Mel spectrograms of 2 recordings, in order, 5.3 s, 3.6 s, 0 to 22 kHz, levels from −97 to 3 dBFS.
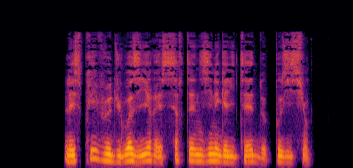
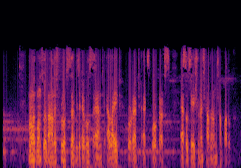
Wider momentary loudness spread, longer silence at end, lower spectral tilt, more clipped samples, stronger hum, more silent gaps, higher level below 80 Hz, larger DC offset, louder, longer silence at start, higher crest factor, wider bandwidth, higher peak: about the same, 8 LU vs 6 LU; first, 0.65 s vs 0.15 s; about the same, -5 dB/octave vs -4 dB/octave; neither; neither; first, 4.09-4.13 s vs none; about the same, -56 dBFS vs -52 dBFS; neither; first, -23 LUFS vs -29 LUFS; first, 0.95 s vs 0.05 s; about the same, 18 dB vs 20 dB; first, 11.5 kHz vs 8.4 kHz; first, -6 dBFS vs -10 dBFS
